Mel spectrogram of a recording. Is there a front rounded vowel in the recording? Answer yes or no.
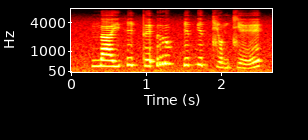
no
